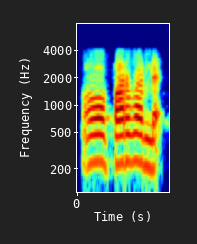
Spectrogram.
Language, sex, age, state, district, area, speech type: Tamil, female, 60+, Tamil Nadu, Erode, urban, conversation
